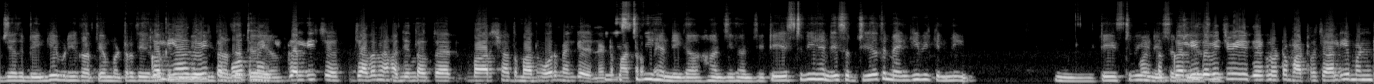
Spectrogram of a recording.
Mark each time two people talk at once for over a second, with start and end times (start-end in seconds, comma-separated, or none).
1.5-2.8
